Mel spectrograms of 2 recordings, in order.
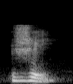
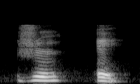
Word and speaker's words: j'ai: As you see, we say j'ai and not je ai. We do this ellipse of the final e in je to avoid contact between two vowels.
